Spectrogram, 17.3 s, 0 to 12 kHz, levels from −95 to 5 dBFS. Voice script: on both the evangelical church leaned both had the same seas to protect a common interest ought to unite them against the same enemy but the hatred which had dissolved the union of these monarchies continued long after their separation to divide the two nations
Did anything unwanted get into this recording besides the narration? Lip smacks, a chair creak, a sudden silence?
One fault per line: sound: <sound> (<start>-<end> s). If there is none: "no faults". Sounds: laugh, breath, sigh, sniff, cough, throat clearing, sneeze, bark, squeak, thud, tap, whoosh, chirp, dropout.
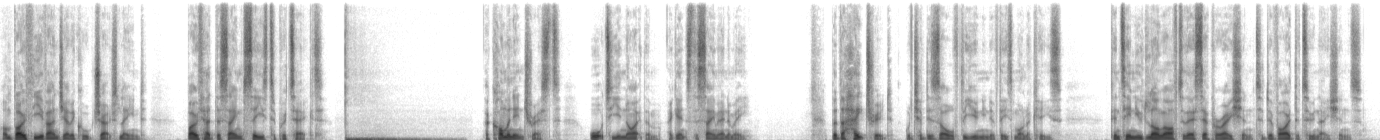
sound: thud (4.3-5.8 s)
